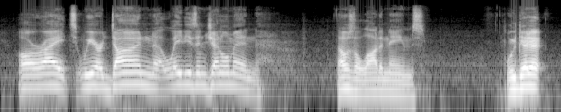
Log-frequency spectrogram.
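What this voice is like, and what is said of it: Strained, sore-sounding voice. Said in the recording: “apologize for my voice... my voice is hurting”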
